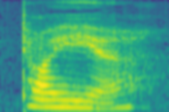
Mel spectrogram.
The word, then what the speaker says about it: teuer: Teuer, teuer. It sounds like oi, oi.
